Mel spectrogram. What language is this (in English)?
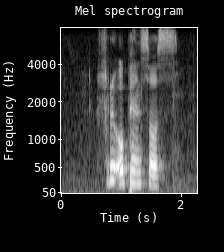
Tswana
